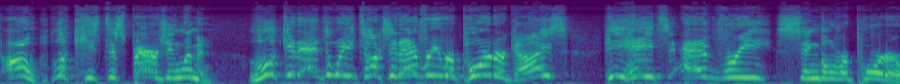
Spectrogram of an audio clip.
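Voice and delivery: high, indignant complaining critics; mock outrage. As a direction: whine your outrage in a high voice. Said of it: "And they're like".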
